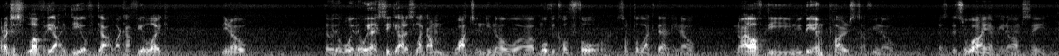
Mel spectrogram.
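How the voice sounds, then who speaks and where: A man speaks at a very fast pace in a very deep, low voice with monotone, flat intonation, long and frequent pauses, and audible room echo. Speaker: livestreamer. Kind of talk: casual live stream chat answering viewer questions. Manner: hesitant, many fillers.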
